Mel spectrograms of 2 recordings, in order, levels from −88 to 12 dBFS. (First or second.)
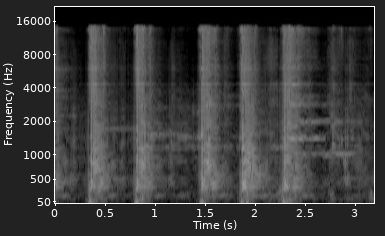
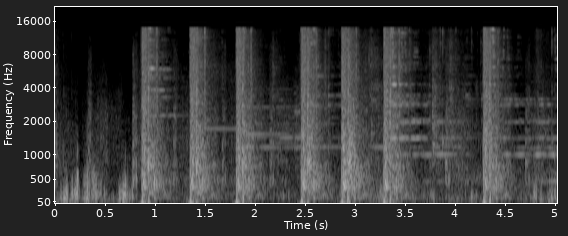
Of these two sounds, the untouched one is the second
